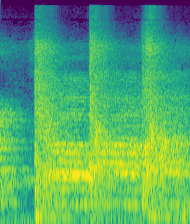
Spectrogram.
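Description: A class of pupils in a religious education lesson claps in unison on a spoken count: three loud, evenly spaced group claps, each ringing on briefly in the classroom.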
